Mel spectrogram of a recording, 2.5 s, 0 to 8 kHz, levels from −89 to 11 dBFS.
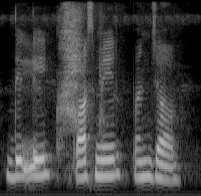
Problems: constant background noise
